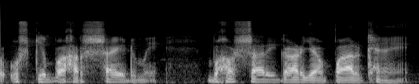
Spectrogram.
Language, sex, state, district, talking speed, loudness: Hindi, male, Uttar Pradesh, Lucknow, 130 wpm, -18 LUFS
